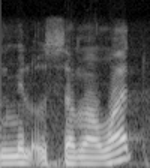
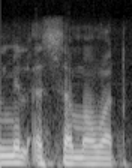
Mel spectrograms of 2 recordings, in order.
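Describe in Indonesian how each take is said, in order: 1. Vokal setelah mil' adalah bunyi u. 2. Vokal setelah mil' adalah bunyi a. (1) "Boleh dengan ucapan mil'us samawat" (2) "boleh juga mengucapkan mil'as samawat"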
